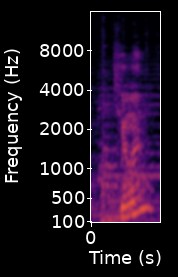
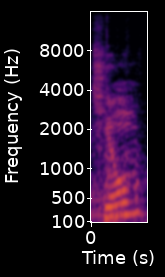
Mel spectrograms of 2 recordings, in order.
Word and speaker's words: kiln: The bottom here, it's Killin'. I hope I'm pronouncing that right. See, it says made in England. I just looked it up. They're pronounced Kiln, not Killin' or whatever I was saying.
